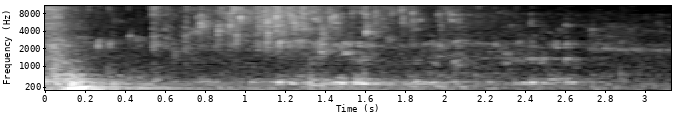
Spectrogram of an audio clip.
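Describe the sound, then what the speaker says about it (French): Water runs steadily from a tap as a face cloth is soaked with warm water, a continuous close splashing stream at moderate level with no voices. "Vous la mouillez bien. Pareil, avec de l'eau chaude si vous pouvez."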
